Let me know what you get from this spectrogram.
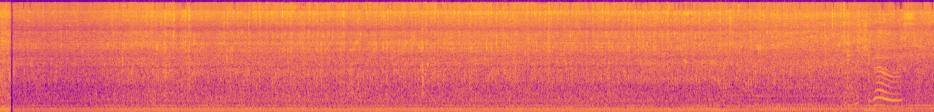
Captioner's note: rushing water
